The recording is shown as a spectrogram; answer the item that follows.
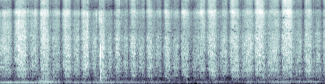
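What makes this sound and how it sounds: A hand brush held in a green glove scrubs a wet, foam-covered pink PVC coil door mat with quick back-and-forth strokes. The result is a steady rhythm of bright, raspy, sawing-like swishes over a low constant hum, with a brief sharp click near the middle.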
